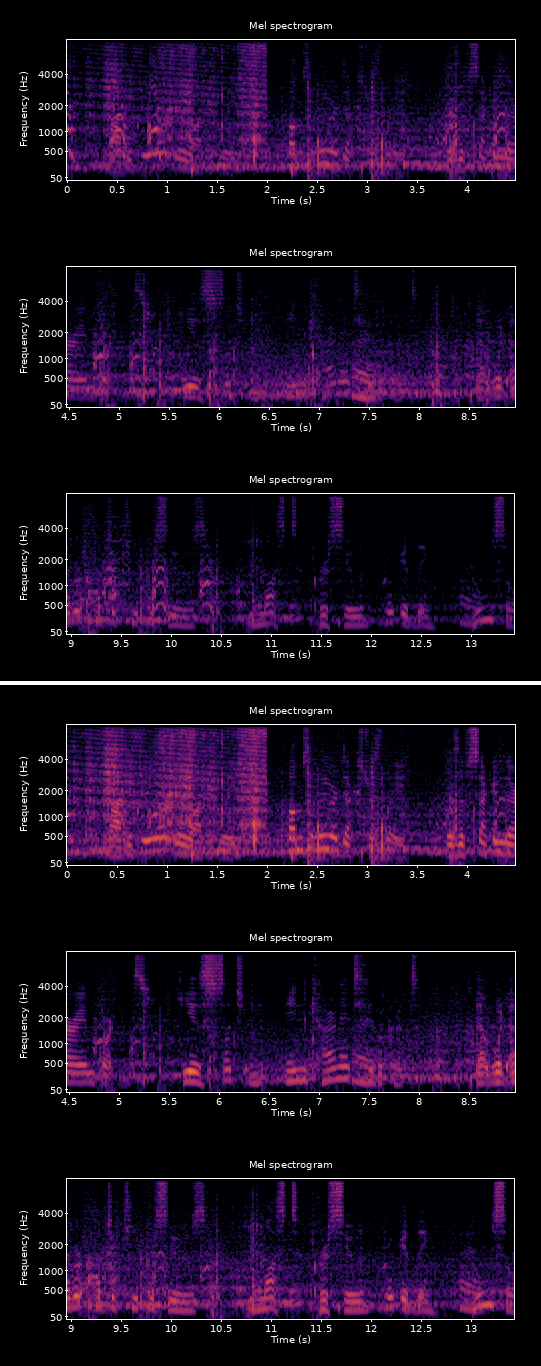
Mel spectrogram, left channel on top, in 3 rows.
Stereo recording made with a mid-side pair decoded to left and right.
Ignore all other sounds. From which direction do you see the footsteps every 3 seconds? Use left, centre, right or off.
right, centre, left, right, off.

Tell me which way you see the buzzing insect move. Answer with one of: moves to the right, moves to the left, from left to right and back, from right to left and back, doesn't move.
from right to left and back.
